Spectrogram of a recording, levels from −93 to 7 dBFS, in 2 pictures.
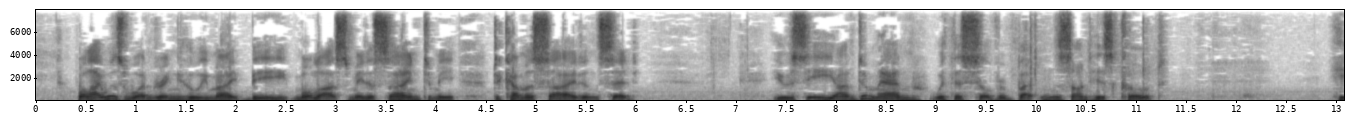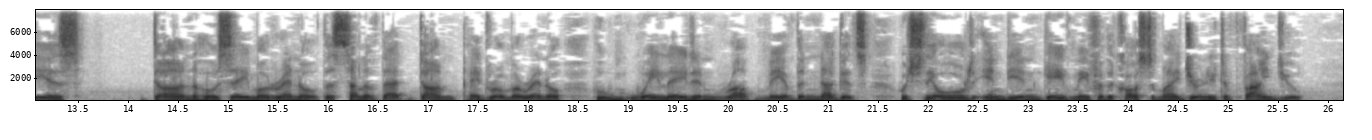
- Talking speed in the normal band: Yes, average, 150 wpm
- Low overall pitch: Yes, low, 130 Hz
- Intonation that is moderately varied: Yes, average, 4.3 semitones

